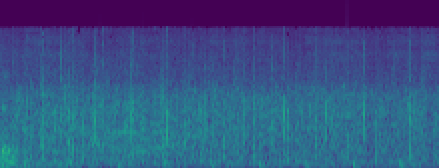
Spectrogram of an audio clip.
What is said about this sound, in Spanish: Si quieres crear libertad financiera, hoy en día, un aplauso para Daniel.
